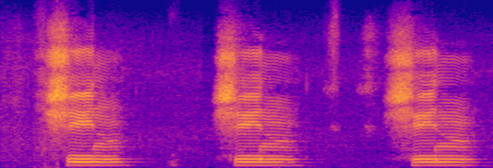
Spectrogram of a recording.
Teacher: উপরের দাঁত এবং নিচের দাঁতের পাটি একসাথে লাগবে, লেগে একটু শক্তভাবে উচ্চারিত হবে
